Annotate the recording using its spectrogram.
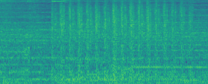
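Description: Rapid automatic gunfire from several weapons, a fast run of shots starting about half a second in, echoing off hard tiled walls.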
